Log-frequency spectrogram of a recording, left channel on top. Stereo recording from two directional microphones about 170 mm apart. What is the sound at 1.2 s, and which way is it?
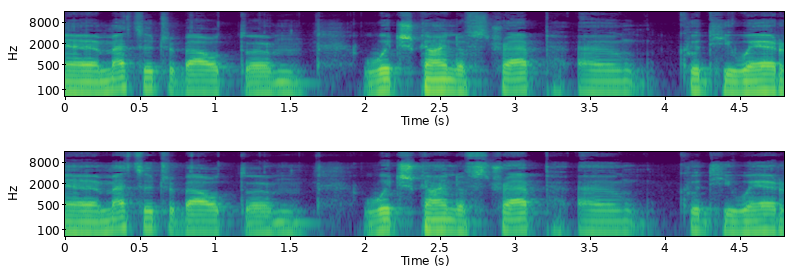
Speech, 30° left (ahead or behind).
